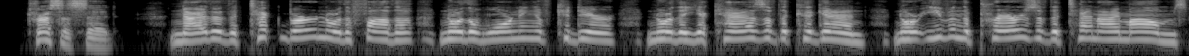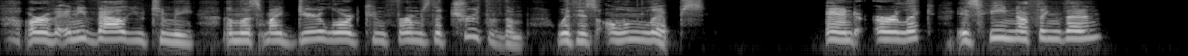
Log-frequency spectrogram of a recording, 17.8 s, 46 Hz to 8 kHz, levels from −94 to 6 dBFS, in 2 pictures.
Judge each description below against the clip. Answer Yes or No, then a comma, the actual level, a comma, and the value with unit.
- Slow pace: No, average, 175 wpm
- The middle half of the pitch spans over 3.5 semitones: No, average, 2.9 semitones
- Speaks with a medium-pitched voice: No, high, 215 Hz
